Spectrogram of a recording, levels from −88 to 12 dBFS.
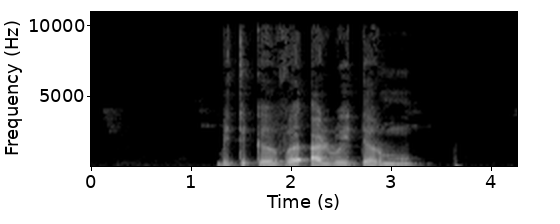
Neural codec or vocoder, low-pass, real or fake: none; 9.9 kHz; real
